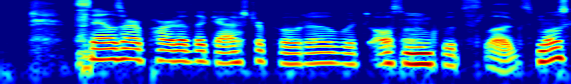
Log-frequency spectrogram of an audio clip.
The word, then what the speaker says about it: gastropoda: I did I I did say it right gastropoda okay period look at me a large class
